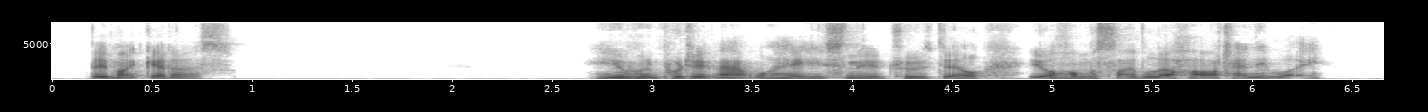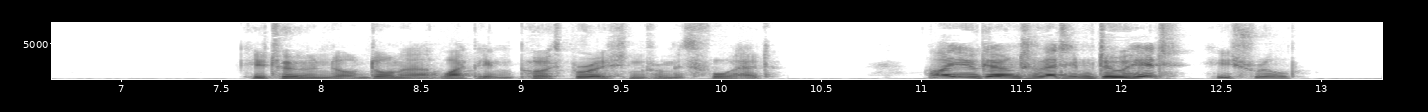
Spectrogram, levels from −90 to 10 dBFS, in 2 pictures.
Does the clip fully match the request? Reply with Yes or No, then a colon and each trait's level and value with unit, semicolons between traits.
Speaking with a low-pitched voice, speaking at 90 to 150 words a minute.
No: low, 125 Hz; average, 160 wpm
